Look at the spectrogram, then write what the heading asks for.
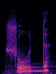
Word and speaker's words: chaude: So here you pronounce the final D, whereas in the masculine form you don't pronounce it.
